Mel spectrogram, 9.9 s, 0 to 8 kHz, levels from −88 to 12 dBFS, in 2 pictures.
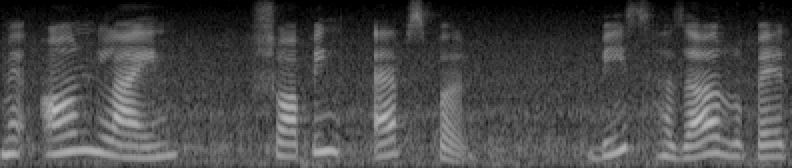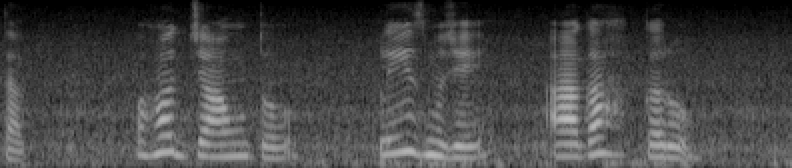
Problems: constant background noise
